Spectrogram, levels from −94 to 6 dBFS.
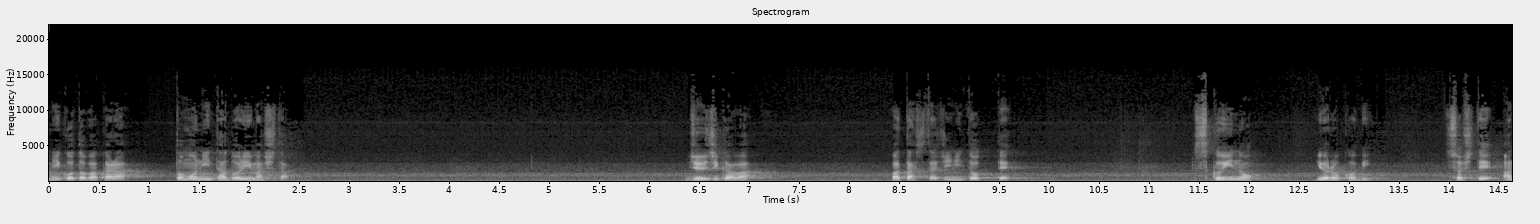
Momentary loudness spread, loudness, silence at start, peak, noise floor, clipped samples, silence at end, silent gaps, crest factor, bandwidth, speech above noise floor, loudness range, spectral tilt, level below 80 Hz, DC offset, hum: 25 LU; -22 LUFS; 0 s; -4 dBFS; -44 dBFS; under 0.1%; 0 s; none; 22 dB; 13 kHz; 23 dB; 16 LU; -4.5 dB/octave; -62 dBFS; under 0.1%; none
